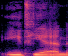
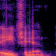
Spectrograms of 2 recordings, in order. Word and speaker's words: Etienne: And if you're confused who talking about, he used to be called ETN and he corrected everyone this offseason. It is Achan. That is how you pronounce his name.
